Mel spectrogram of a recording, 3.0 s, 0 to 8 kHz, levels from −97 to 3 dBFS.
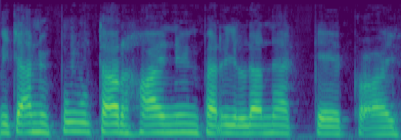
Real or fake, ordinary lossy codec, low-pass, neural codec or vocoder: fake; none; 7.2 kHz; codec, 16 kHz, 4 kbps, FreqCodec, larger model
